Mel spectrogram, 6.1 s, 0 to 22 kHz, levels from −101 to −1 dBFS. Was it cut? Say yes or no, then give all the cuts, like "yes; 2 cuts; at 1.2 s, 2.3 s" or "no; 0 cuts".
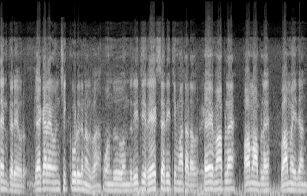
no; 0 cuts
